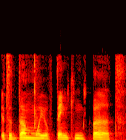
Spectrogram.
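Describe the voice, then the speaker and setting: A man's voice: medium pitch, steady tone, normal speed, dull audio, slight background noise. A man reacting to a video in casual, rambling talk, full of fillers and second-guessing himself. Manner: rambling, unsure, full of fillers and self-corrections. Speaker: reaction streamer.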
